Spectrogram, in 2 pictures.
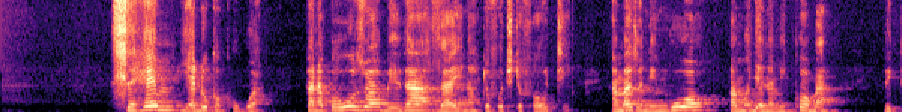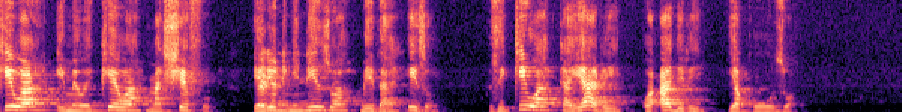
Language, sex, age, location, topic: Swahili, female, 25-35, Dar es Salaam, finance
